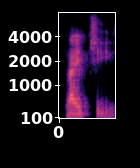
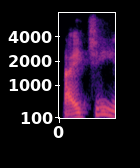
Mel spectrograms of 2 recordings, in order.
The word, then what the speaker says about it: Taichi: Taichi pronounced Ta. The tongue touches the top and Taichi. So it's not Taichi, it's not anything else, it's Taichi. It's not Tha also, it's between Tha and Ta, is Taichi.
